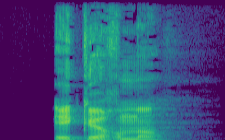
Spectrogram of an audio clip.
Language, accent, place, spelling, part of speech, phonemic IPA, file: French, France, Lyon, écœurement, noun, /e.kœʁ.mɑ̃/, LL-Q150 (fra)-écœurement.wav
- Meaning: 1. nausea 2. disgust, loathing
